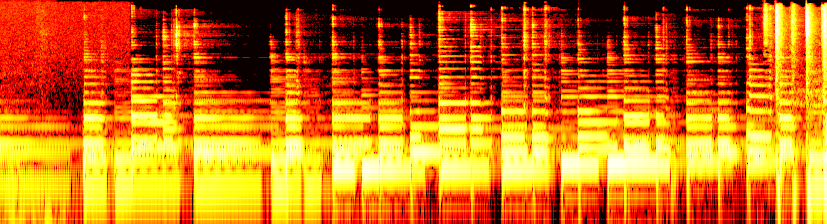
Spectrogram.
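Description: A song's intro on strummed and plucked acoustic guitar, chords changing every half second or so; a fuller backing comes in near the end.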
